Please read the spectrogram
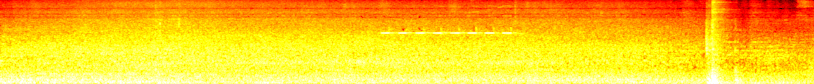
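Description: BTS Skytrain train noise, a steady rush heard aboard the carriage. About six seconds in a high electronic beep sounds for about two seconds, and a sharp knock comes near the end.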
